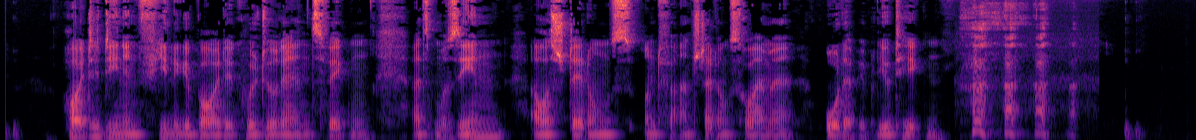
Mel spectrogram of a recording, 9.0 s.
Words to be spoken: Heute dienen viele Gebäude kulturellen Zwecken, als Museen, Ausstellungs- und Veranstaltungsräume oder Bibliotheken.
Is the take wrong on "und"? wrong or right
right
